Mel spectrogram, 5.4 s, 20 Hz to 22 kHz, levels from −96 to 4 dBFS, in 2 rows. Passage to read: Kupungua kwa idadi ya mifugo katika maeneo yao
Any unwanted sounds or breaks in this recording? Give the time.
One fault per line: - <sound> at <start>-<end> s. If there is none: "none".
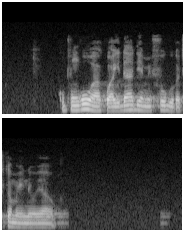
none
